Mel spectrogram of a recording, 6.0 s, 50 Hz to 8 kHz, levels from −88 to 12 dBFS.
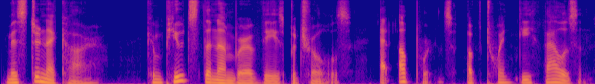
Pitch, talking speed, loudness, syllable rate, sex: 105 Hz, 130 wpm, -23 LUFS, 4.3 syllables/s, male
